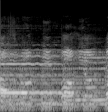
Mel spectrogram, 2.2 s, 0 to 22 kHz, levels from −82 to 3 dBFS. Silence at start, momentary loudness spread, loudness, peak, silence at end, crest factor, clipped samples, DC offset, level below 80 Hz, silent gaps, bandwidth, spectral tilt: 0 s; 5 LU; -17 LUFS; -2 dBFS; 0 s; 16 dB; under 0.1%; under 0.1%; -48 dBFS; none; 10.5 kHz; -5 dB/octave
